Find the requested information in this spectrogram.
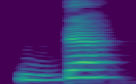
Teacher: Da will get the sifa of shidda. There will be no flow of sound.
